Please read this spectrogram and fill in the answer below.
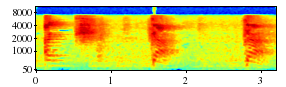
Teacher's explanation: Jadi huruf kaf juga keluar dari aqsa lisan, ma'a yuhadi hanakal a'la, dari pangkal lidah kita juga sejajar dengan al-hanakal a'la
